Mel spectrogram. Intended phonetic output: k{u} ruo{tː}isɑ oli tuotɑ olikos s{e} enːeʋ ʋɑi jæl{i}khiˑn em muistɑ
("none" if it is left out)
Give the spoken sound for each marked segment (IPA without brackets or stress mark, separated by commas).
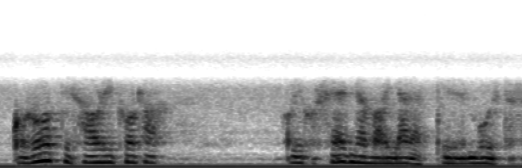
o, tː, e, æ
